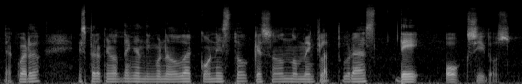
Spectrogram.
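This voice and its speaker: A man's voice: mid-range voice, monotone, brisk, vocal fry, bright, forceful tone, a little hiss or hum. A man teaching a chemistry lesson, explaining step by step in a patient way and checking often that the students follow. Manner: patient, checks understanding with "¿de acuerdo?".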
